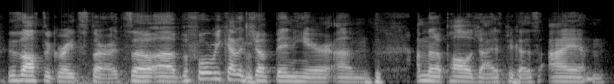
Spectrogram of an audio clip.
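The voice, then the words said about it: Hoarse, fading voice. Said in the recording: “losing my voice ... battling the old flu's”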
